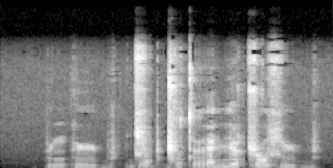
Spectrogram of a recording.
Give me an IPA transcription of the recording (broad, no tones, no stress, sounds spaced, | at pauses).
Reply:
p y ŋ k y b | d͡ʑ ɔ b ɡ͡ǁ o t r ɛ nʲ ɛ ʈ͡ʂ o ɕ y b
